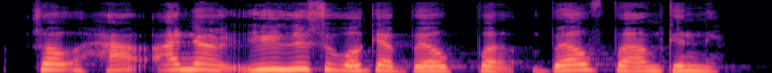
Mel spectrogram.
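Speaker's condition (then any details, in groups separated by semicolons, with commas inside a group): Cerebral palsy; with developmental disabilities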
